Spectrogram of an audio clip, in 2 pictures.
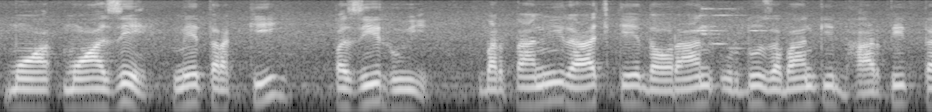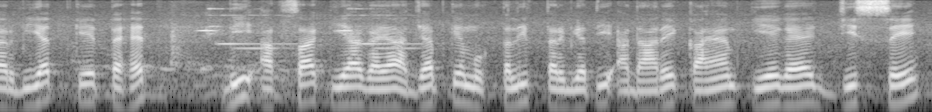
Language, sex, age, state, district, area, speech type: Urdu, male, 30-45, Maharashtra, Nashik, urban, spontaneous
